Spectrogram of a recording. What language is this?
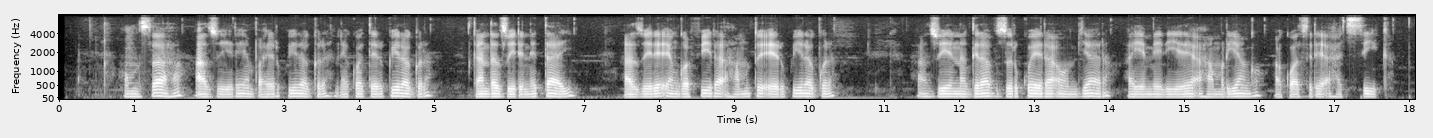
Nyankole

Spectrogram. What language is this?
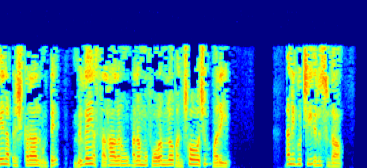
Telugu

